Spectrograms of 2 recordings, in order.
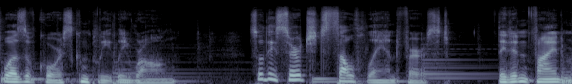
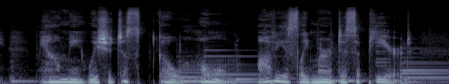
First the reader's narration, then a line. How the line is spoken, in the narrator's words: Kitty whispered to Bunny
